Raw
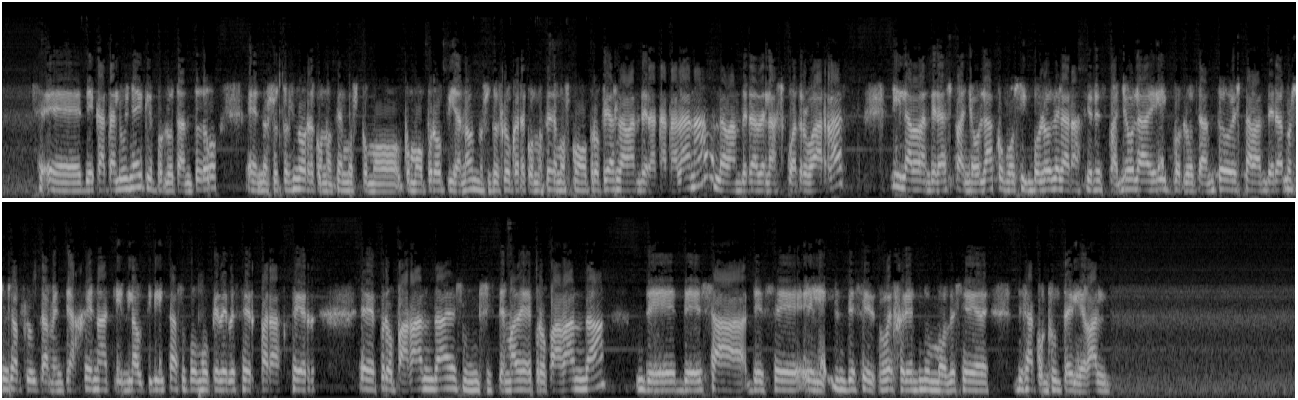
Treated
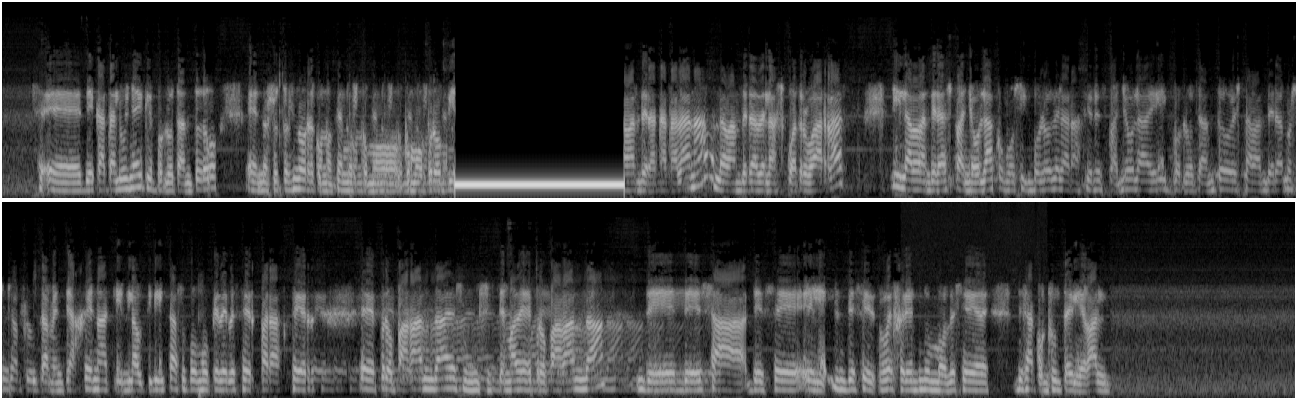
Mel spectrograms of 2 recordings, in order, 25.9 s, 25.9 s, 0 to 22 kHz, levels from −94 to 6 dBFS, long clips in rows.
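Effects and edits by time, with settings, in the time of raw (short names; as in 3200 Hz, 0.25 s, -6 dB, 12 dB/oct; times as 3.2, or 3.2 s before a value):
3.09–3.74 echo throw 0.35 s, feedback 75%, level -6.5 dB
4.52–6.22 bleep 285 Hz -9.5 dBFS
9.93–13.25 compressor 3:1, threshold -34 dBFS
15.81–20.12 split-band echo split 430 Hz, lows 0.284 s, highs 0.204 s, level -15.5 dB
21.92–23.39 requantised 10-bit, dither none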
